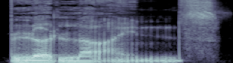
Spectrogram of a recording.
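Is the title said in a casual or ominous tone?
ominous. The title is said in a dark, ominous tone. The episode seems frightening. "not as scary as I made it sound"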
